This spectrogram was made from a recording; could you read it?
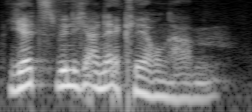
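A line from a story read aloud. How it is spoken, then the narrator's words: Sharp. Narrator (German): sagte ich scharf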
